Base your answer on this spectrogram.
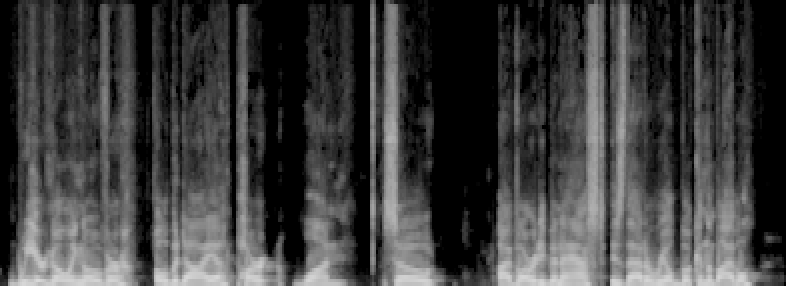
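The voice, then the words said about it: Strained, worn-out voice. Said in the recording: “my voice is a little shot. So, bear with me. I'm not sure how I'm going to sound or how loud I'm going to be able to talk”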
